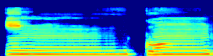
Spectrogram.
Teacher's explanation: So you are preparing your mouth to pronounce kaf and hiding the sound of noon. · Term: ikhfa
